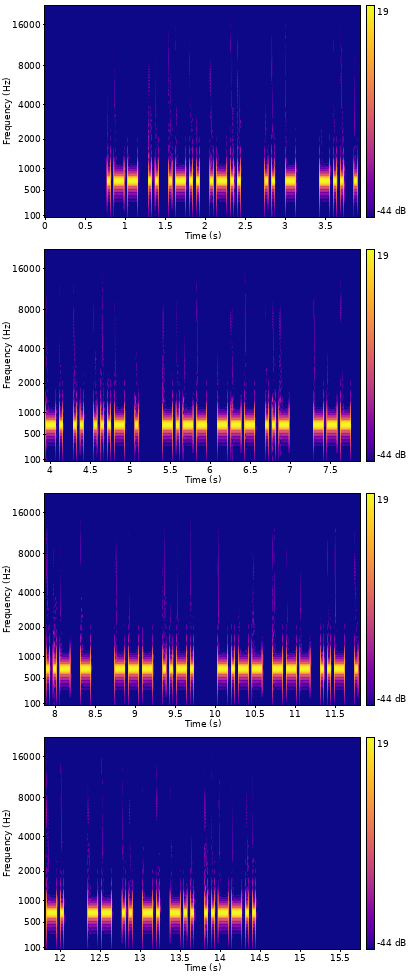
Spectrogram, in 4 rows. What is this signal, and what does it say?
Morse code, heard as a keyed tone, about 28 wpm, 700 Hz. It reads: WILL IT DRIVE YOU OUT OF YOUR MIND?
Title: Sentences from Top 1000 Words - Review Part 2 - 28wpm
